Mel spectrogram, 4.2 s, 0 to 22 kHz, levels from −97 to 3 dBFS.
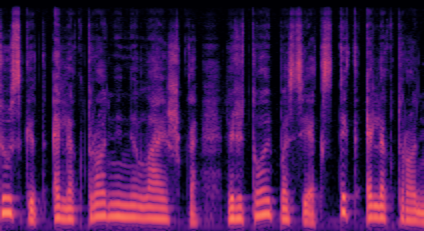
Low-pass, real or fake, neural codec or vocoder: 19.8 kHz; fake; vocoder, 44.1 kHz, 128 mel bands every 512 samples, BigVGAN v2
